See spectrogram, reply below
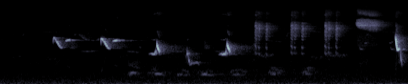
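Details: Evening song of a nightingale with spaced whistled notes, some rising and some falling, followed by harsh broad churring strokes delivered about twice a second.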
